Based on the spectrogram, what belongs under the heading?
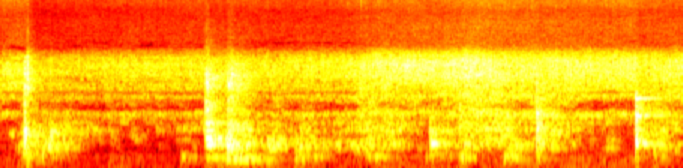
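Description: Potato wedges tipped into a steel pot of radish pods frying in masala and stirred with a wooden spoon: sizzling that grows louder about halfway through, with a few sharp knocks against the pot.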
